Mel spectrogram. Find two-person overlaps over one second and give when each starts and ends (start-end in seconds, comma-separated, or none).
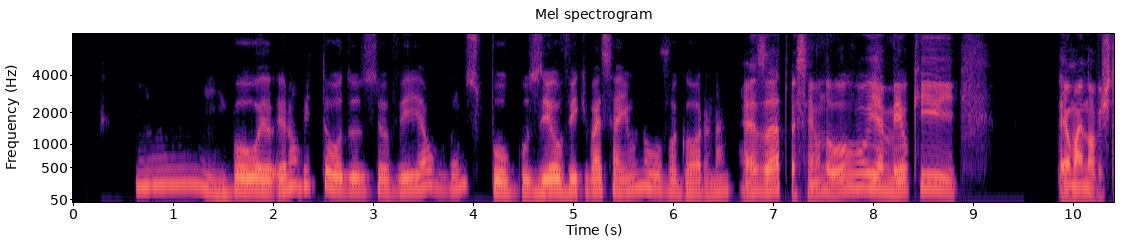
none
